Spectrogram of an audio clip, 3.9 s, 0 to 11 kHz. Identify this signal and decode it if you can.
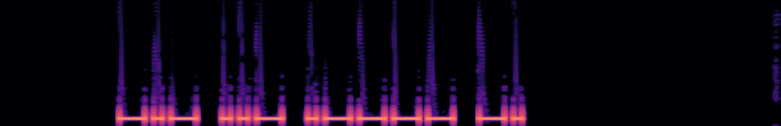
Morse code, heard as a keyed tone, about 28 wpm, 700 Hz. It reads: KU1N
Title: Call Signs Repeated 2x - 28wpm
